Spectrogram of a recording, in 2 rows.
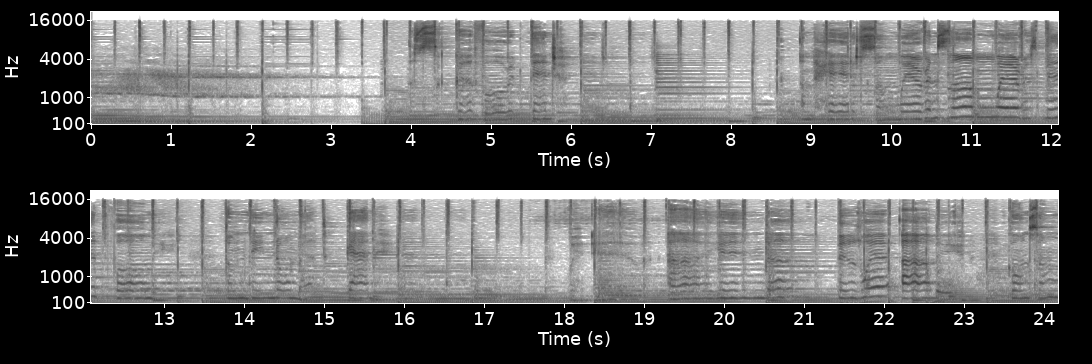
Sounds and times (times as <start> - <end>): Music: 0.0 - 24.1.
